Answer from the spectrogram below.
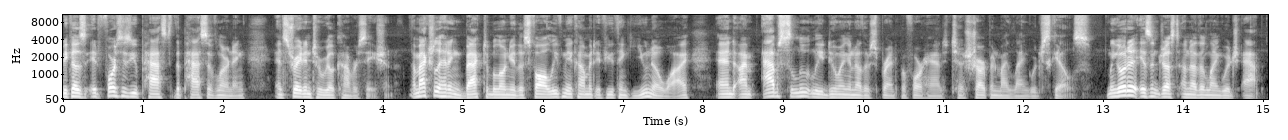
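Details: Adult male speaker; normal speech.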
